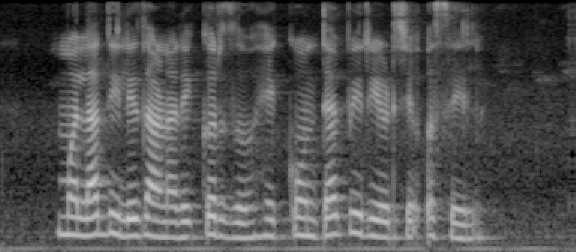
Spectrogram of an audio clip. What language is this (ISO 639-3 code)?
mar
